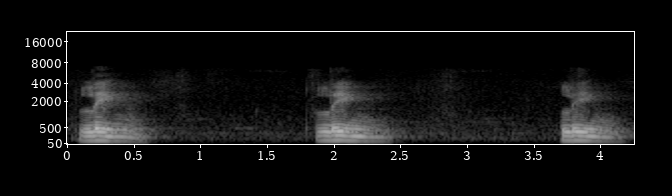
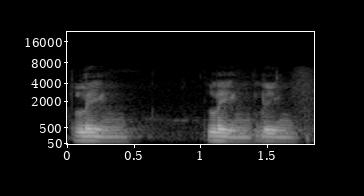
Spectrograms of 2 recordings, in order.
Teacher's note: you probably notice I'm not drawing that out just a short mid-tone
